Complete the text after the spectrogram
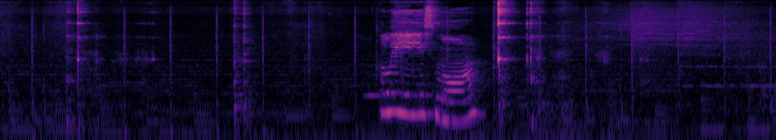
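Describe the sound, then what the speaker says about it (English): Glass shards are dropped into a drinking glass, giving scattered bright clinks and taps, with a busier cluster midway as a voice speaks briefly over it. "Sunny put some shards inside the glass."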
